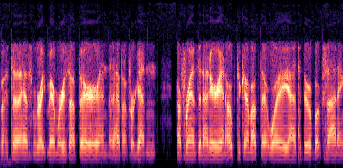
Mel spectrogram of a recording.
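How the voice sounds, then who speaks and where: Someone with a Southern US accent talks at a very fast pace. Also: man. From US South. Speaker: novelist. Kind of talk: radio interview.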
